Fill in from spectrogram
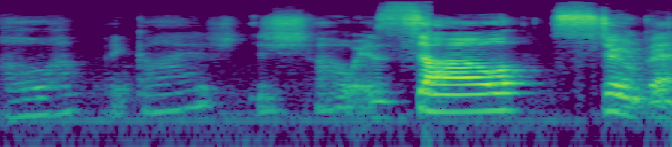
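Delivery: slow, drawn-out scoffing; mock scornful drawl. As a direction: sneer it out slowly. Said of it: "And I was like".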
